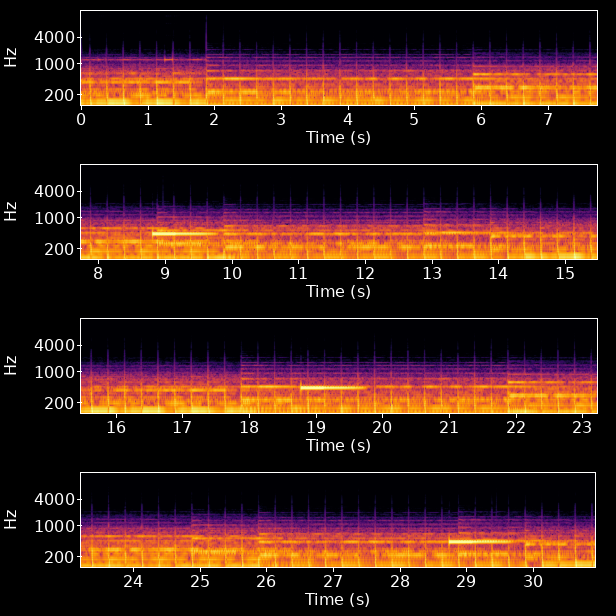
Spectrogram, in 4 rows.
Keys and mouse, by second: 0.2 f, 0.4 a, 0.5 z, 0.7-1.4 drag, 2.2-2.9 drag, 2.6-4.4 typing, 3.9-5.0 drag, 5.7-6.0 drag, 5.7 z, 6.7 f, 6.7 z, 6.9 a, 9.2 KP_1, 10.7-12.9 drag, 14.6 middle drag, 14.9-17.4 drag, 17.4-18.4 middle drag, 17.4 a, 17.6 z, 18.4-19.0 drag, 19.0-19.5 middle drag, 19.5 drag, 19.7 z, 20.2 x, 20.6 z, 20.9 Tab, 21.2 click, 24.4 Tab.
